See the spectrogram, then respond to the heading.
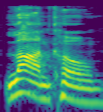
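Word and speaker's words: Lancôme: That's how you say it. – Lancome. – That's it.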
